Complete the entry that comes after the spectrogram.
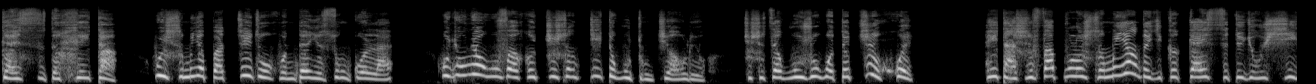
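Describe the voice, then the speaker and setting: A soft-spoken, put-on character voice is heard. Its pitch is extremely high. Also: moderate pace. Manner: cursing, indignant.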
